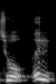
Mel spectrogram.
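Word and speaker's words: 좋은: 그런데 발음할 때 조은이라고 히 탈락. 우리음 변동에서 탈락 규칙 중에 자음 히은 뒤에 모음이었을 때 조 발음하기 어렵다. 그래서 조은 히웃이 탈락되죠. 자,이 탈락되는 경우는 기억과 니은이 아니라 예외적인 규정으로 봐야겠죠.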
